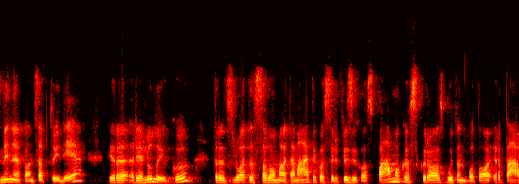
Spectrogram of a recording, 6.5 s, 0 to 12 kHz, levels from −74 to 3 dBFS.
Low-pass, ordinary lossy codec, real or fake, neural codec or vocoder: 10.8 kHz; MP3, 48 kbps; real; none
